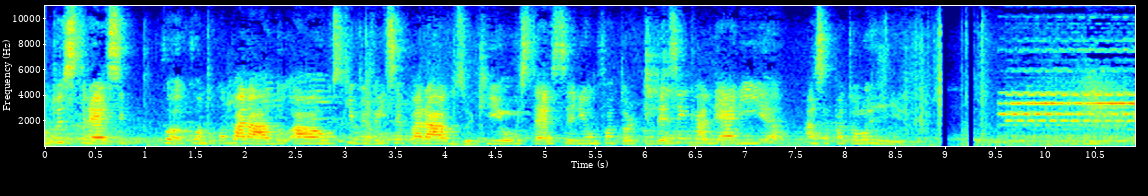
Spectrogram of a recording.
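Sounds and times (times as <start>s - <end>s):
speech: 0.2s - 9.0s
telephone ringing: 9.4s - 10.8s.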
